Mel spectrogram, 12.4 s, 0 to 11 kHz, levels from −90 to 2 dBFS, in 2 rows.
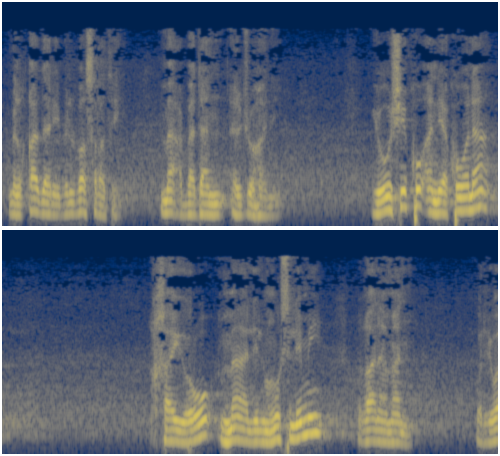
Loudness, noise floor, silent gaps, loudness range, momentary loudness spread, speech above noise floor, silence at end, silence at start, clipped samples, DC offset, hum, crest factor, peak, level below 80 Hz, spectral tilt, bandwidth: -19 LUFS; -41 dBFS; none; 5 LU; 24 LU; 23 dB; 0 s; 0 s; under 0.1%; under 0.1%; none; 14 dB; -6 dBFS; -44 dBFS; -6 dB/octave; 8 kHz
